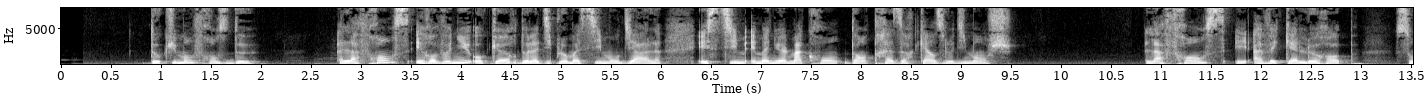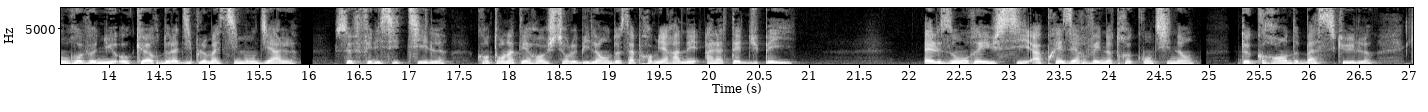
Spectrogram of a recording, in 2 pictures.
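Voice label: French, Corporate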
